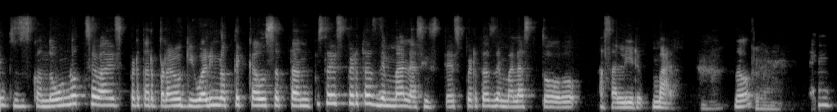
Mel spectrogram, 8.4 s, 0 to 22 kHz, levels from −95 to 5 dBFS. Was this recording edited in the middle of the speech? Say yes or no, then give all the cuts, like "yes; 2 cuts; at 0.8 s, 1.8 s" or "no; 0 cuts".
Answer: yes; 2 cuts; at 3.1 s, 6.0 s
